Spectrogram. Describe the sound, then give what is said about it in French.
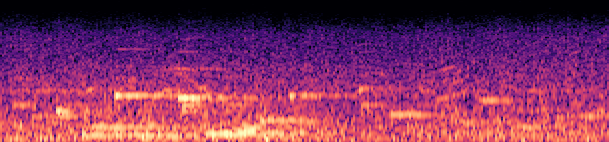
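Steady roar of ocean surf washing onto a sandy beach on the Atlantic coast, a continuous broad hiss with faint tonal sounds drifting in the background, no distinct individual wave breaks. “Le soleil des mois d'été, le beau sable et la mer attirent toujours des centaines de vacanciers sur cette plage de la côte atlantique.”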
